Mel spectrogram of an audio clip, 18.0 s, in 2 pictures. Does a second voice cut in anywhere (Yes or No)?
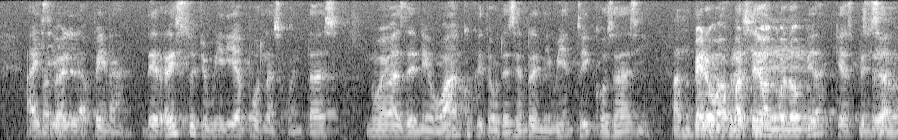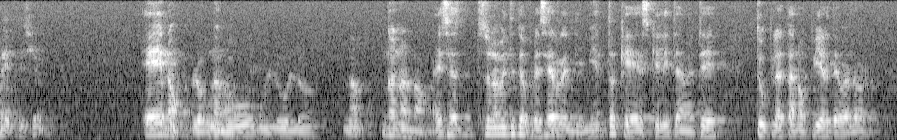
Yes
